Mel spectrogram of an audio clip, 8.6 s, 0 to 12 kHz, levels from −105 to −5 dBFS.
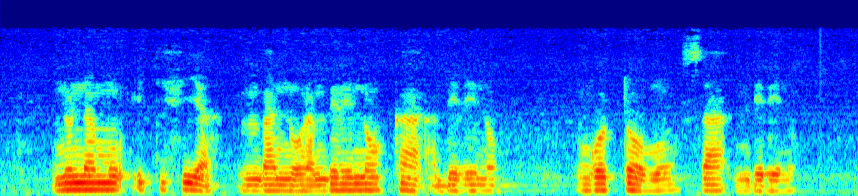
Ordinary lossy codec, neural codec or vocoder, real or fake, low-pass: Opus, 64 kbps; none; real; 7.2 kHz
